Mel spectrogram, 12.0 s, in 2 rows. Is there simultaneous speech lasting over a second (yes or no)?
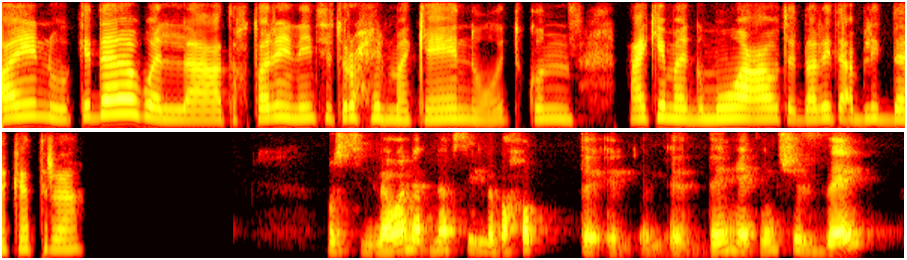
no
